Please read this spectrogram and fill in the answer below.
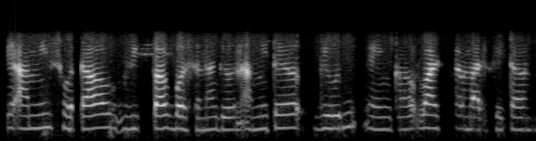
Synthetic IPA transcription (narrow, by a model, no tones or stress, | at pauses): eʔamisʋət̪aʋipaɡ̚bəsnaɡʱeuna̰mit̪eɡʱeunɛŋkaʋaʈ̚pəmaɾkeʈa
